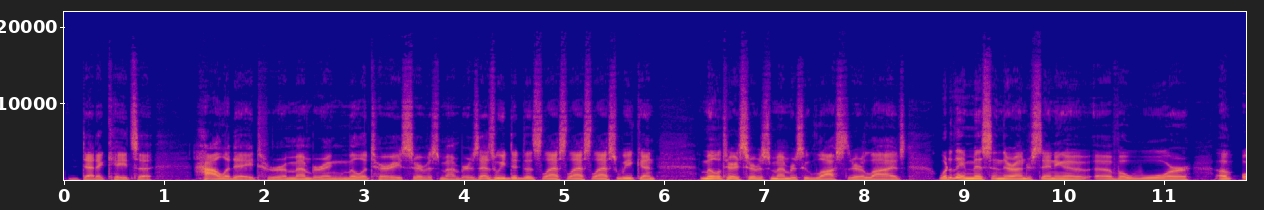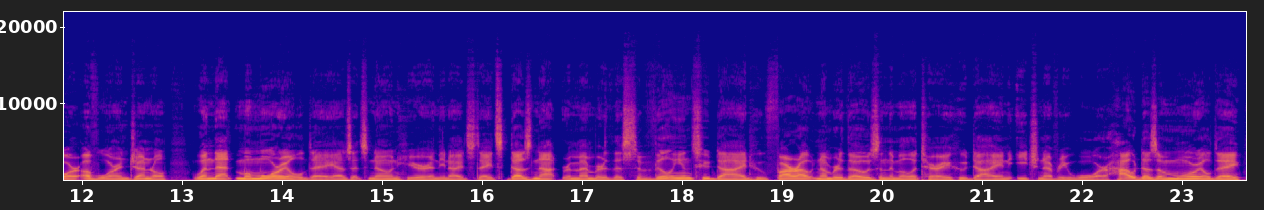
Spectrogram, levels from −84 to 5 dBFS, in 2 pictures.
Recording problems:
audio stuttering; at 4.5 s

